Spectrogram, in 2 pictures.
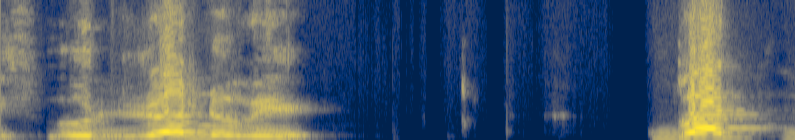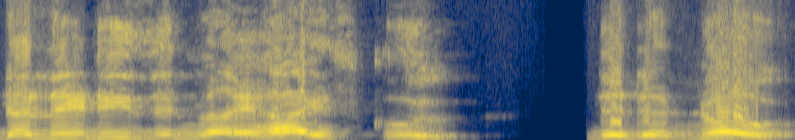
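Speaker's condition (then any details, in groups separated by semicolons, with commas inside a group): Cerebral palsy, severe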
